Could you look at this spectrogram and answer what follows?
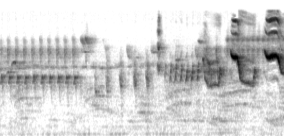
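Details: Large, tame caged Chinese hwamei, a heavy singer, starts with an even run of rapid repeated notes. It then shifts to looser chatter before bursting into two loud, high, swooping whistles.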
